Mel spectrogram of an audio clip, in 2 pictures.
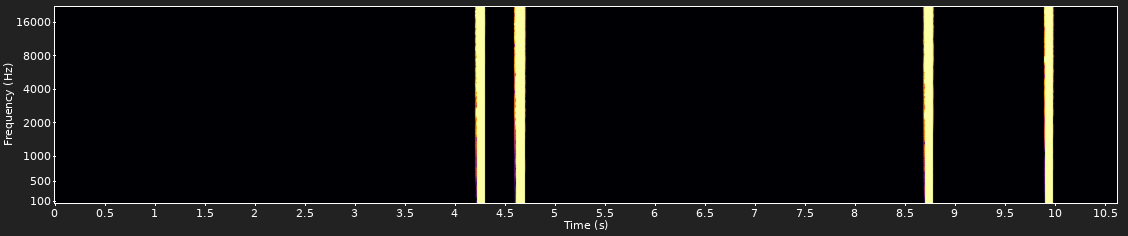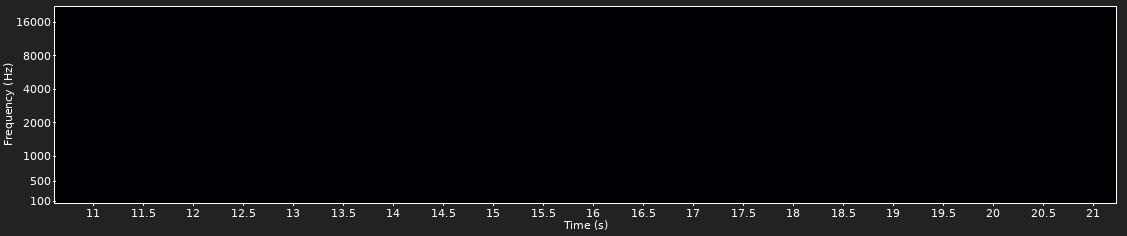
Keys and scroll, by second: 3.4-5.1 typing, 6.8-8.0 typing, 9.4 ctrl+s, 10.5 a.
